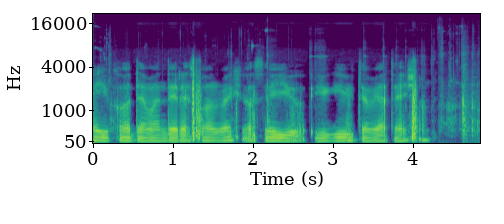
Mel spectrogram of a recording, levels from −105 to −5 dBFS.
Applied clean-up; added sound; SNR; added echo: neural mask model RNNoise.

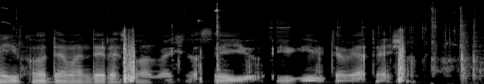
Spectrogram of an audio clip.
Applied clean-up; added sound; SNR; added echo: classical method spectral subtraction.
